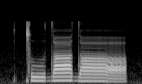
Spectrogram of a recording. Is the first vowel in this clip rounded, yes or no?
yes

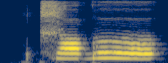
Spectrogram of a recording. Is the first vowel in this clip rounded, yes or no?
yes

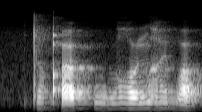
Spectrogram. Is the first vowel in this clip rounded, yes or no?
yes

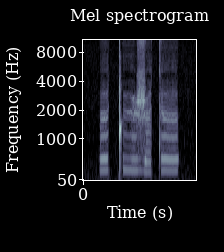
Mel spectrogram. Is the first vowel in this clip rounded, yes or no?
no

